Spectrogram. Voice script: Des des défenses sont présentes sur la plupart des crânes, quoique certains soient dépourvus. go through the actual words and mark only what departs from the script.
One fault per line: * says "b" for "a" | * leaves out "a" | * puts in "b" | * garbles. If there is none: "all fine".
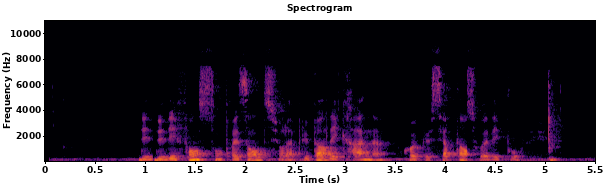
all fine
